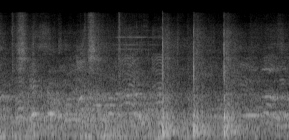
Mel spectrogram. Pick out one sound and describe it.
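Boxing gloves thump against pads and headgear.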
